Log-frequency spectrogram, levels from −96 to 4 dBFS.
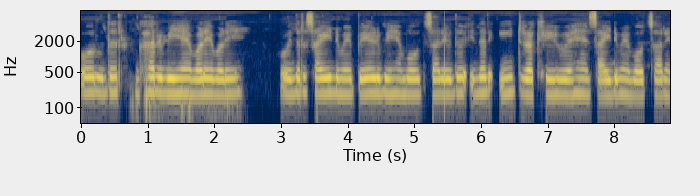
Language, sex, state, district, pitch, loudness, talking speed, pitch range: Hindi, male, Jharkhand, Jamtara, 185 Hz, -15 LUFS, 175 wpm, 180-195 Hz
